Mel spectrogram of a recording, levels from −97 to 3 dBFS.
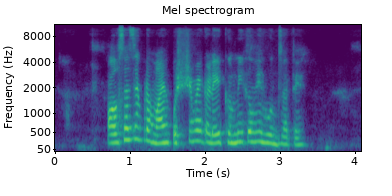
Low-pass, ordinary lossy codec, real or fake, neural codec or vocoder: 9.9 kHz; Opus, 24 kbps; fake; codec, 24 kHz, 1 kbps, SNAC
